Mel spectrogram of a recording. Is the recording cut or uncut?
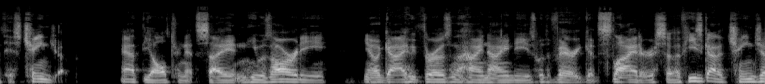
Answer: cut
